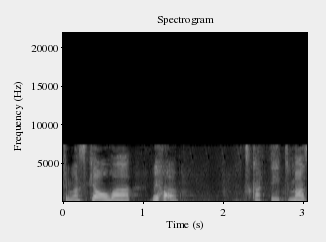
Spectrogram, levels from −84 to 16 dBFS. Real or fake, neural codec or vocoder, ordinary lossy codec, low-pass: fake; codec, 16 kHz, 1.1 kbps, Voila-Tokenizer; none; none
